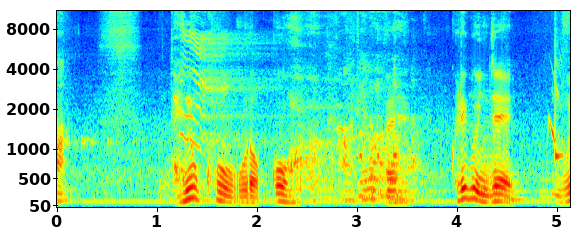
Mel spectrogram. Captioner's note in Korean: 엉엉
